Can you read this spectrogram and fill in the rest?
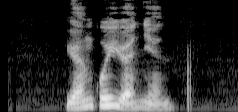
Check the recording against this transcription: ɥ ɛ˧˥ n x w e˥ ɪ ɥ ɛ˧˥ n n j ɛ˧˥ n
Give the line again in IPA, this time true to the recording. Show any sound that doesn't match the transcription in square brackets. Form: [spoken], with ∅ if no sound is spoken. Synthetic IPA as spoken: ɥ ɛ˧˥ n [k] w e˥ ɪ ɥ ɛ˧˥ n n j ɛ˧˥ n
